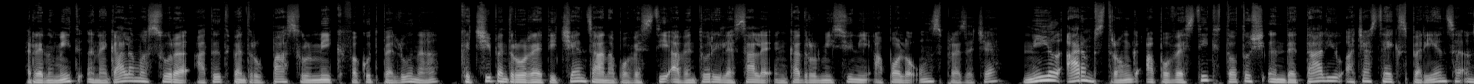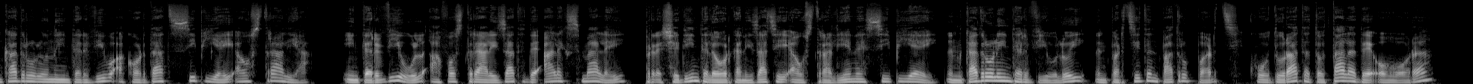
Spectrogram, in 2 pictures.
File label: male romanian voice over narrative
